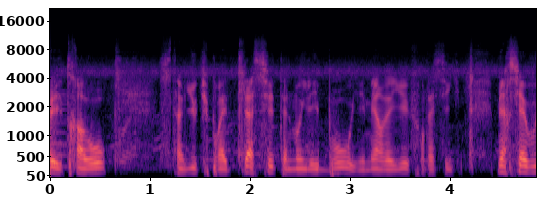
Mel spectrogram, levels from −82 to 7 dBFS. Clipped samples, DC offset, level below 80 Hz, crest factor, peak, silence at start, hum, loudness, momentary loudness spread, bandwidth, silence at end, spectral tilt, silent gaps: under 0.1%; under 0.1%; -70 dBFS; 22 dB; -6 dBFS; 0 s; none; -29 LUFS; 13 LU; 11.5 kHz; 0 s; -4 dB/octave; none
